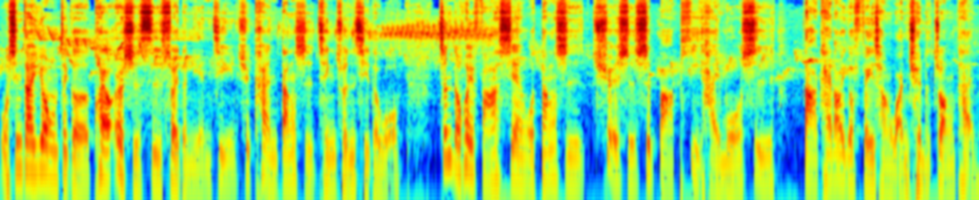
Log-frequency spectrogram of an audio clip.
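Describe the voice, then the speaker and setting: An ordinary speaking voice: a man with a fairly high pitch and lively intonation, talking at a fairly slow pace. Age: 20s. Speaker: podcast host. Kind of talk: solo podcast monologue. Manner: casual, conversational.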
